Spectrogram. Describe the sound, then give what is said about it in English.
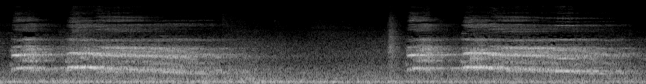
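A rooster in the Tenderloin neighborhood crows loudly, two long drawn-out cock-a-doodle-doos separated by a short pause, with a low steady hum of background noise underneath. “Yeah, you're hearing it right. That's a rooster.”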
